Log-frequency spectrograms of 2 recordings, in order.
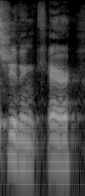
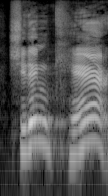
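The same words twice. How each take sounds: First: Said in the usual way. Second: "She didn't care." slow, higher and louder, leaning on "care"; higher, louder, slow emphatic "care". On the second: Shown as a demonstration. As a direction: repeat it with punch, drawn out on "care".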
